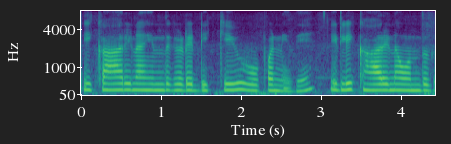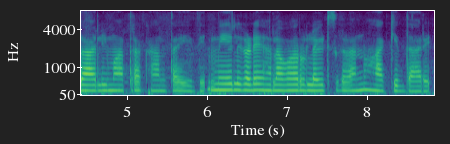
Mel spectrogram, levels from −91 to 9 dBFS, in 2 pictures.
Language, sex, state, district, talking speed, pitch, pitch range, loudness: Kannada, female, Karnataka, Koppal, 120 wpm, 205 Hz, 195-215 Hz, -18 LUFS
